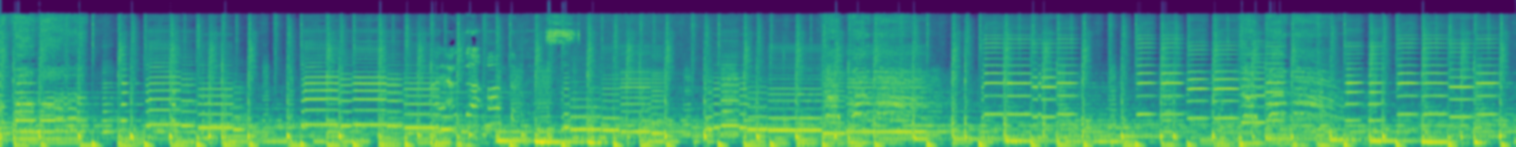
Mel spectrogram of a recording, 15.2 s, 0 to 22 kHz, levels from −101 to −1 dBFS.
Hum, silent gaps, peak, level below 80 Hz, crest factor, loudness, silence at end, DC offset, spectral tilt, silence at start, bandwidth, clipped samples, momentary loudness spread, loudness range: none; none; 0 dBFS; -20 dBFS; 10 dB; -11 LUFS; 0 s; under 0.1%; -4 dB/octave; 0 s; 16.5 kHz; under 0.1%; 5 LU; 2 LU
